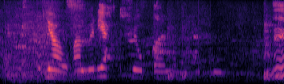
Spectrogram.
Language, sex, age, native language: Icelandic, female, 8, Icelandic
